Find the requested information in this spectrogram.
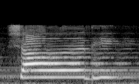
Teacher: ಶಾ ದೀರ್ಘ ಧಿ ಮಹಾಪ್ರಾಣ ರಸ್ವ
